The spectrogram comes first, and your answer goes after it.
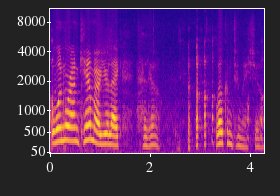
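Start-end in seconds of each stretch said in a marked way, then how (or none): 1.7-4.3 put-on pretty, polished voice. Teasing her sister Liz about how she greets viewers on camera: imitating Liz's pretty voice. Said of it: "put on my pretty voice now".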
